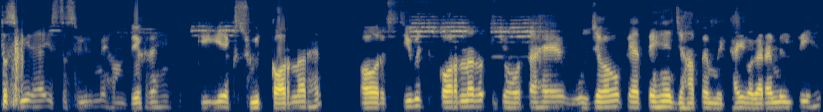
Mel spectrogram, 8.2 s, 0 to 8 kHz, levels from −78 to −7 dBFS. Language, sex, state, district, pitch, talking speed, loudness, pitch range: Hindi, male, Uttar Pradesh, Jyotiba Phule Nagar, 140 Hz, 220 wpm, -19 LUFS, 130-150 Hz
